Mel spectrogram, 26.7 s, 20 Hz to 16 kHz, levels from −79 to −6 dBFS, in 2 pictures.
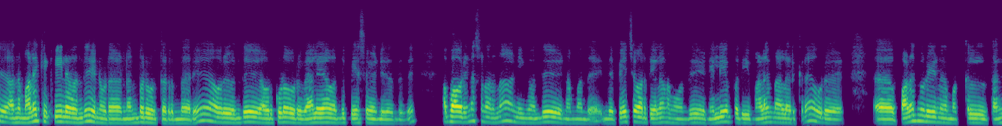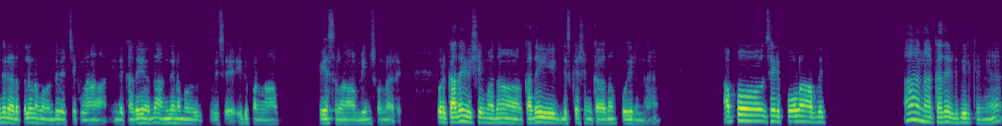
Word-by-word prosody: அந்த 130 +1 +1
மலைக்குக் 155 +1 +1
கீழ 150 -1 +3
வந்து 130 +6 0
என்னோட 120 -4 0 0.2
நண்பர் 130 +4 +1
ஒருத்தர் 115 -1 0
இருந்தாரு. 110 -1 0 0.2
அவரு 135 -2 +3
வந்து 135 +4 +1 0.2
அவரு 120 0 +2
கூட 140 - +4
ஒரு 120 - +1
வேலையா 135 +2 +5
வந்து 125 +1 -5
பேச 120 0 -2
வேண்டியிருந்தது. 215 - -3 0.4
அப்போ 155 - +1
அவரு 145 -1 +6
என்ன 170 - -5
சொன்னாருன்னா, 145 +1 -4 0.2
"நீங்க 130 -1 -5
வந்து 145 +5 0 0.3
நம்ம 115 0 -6
இந்த - - -5 0.2
இந்த 230 0 -1
பேச்சுவார்த்தையெல்லாம் 140 -3 +1
நம்ம 120 -2 -7
வந்து 120 +3 -4 0.2
நெல்லியம்பதி 130 0 0
மலை 120 +4 +1
மேல 125 -2 +1
இருக்கிற - - -8 0.2
ஒரு 120 -4 +1 0.7
அ - - +6 0.3
பழங்குடியின 150 -2 +2
மக்கள் 125 +2 -3 0.2
தங்குற 130 +4 0
இடத்துல 130 +4 -1
நம்ம 120 -1 -3
வந்து 165 - -3
வச்சுக்கலாம். 105 - -8 0.2
இந்தக் 105 0 -8
கதைய 120 +3 +1
வந்து 135 +3 -3
அங்க 120 +1 -1
நம்ம 115 -1 -3
வ் 105 - -9 0.2
விசே 460 +1 -7
இது - - -7
பண்ணலாம், 100 -1 -9 0.6
பேசலாம்." 110 -3 -2
அப்படின்னு 110 +3 -7
சொன்னாரு. 105 - -9 0.5
ஒரு 140 - +5
கதை 155 +4 +6
விஷயமாதான், 130 -2 -2 0.2
கதை 140 +4 +4 0.3
டிஸ்கஷன்க்காகத்தான் 115 -1 -4
போயிருந்தேன். 210 -3 -4 1.0
அப்போ, 180 +4 +5 0.4
"சரி 160 -1 +2
போலாம்." 155 -1 +4
அப்டின் 145 +1 -5 1.1
ஆ 200 - 0 0.2
நான் 145 -4 -3
கதை 145 +2 +2
எழுதிருக்கேங்க. 125 -4 -4
130 Hz, 155 wpm, -20 LUFS, 120-145 Hz, 1.1 s, அவரு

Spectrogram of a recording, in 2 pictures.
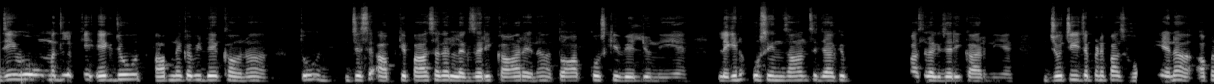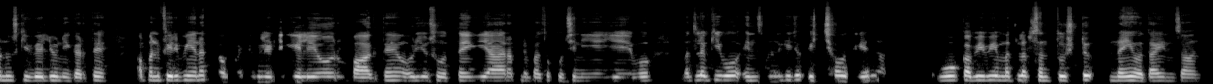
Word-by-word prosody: जी, 215 +5 +1
वो 230 +1 +6 0.2
मतलब 440 - 0
कि 455 -4 -3
एक 410 - +6
जो 230 - +9 0.3
आपने 200 +3 +1
कभी 210 +1 +3
देखा 200 0 +4
हो 180 - +1
ना? 185 +2 -4 0.4
तो 205 - +3 0.4
जैसे 200 0 +3
आपके 180 +3 +2
पास 190 0 +1
अगर 200 0 +4
लग्ज़री 180 0 +5
कार 180 +1 -1
है 175 - 0
ना, 185 +2 -9
तो 190 - 0
आपको 185 - +1
उसकी 390 - -2
वैल्यू 355 0 0
नहीं 165 0 -15
है। 165 -1 -12 0.3
लेकिन 195 +4 +4
उस 210 -1 +2
इंसान 190 0 0
से 205 - -4
जाके 190 - +2 0.5
पास 200 -2 -9
लग्ज़री 180 -1 +3
कार 165 -1 -1
नहीं 165 0 -23
है। 160 - -15 0.3
जो 195 +3 +4
चीज़ 210 0 0
अपने 205 0 -3
पास 200 -1 -2
होती 175 +4 -9
है 190 - +3
ना, 210 +1 0 0.2
अपन 195 +2 -2
उसकी 195 - -4
वैल्यू 355 - +4
नहीं 175 -2 -6
करते। 175 +2 -2 0.3
अपन 190 -1 -3
फिर 195 0 +7
भी 205 - 0
है 200 - +1
ना 210 - -2
कम्पेटिबिलिटी 360 - -7
के 370 - +3
लिए 360 - +3
और 180 - -6
भागते 165 +3 0
हैं 190 - -3
और 180 -1 -4
यो 180 0 -2
सोचते 180 0 -4
हैं 180 0 -2
कि 180 - -2
यार 170 -1 0
अपने 175 0 -11
पास 165 -1 -7
तो - - -12
कुछ 155 - -6
नहीं 165 -2 -11
है, 170 - -13 0.2
ये-वो 170 +2 -7 0.3
मतलब 200 +3 0
कि 205 - -5
वो 200 0 +5
इंसान 280 - -7
की 400 - -2
जो 430 - 0
इच्छा 370 - -1
होती 385 -2 0
है 370 - -1
ना, - - -15 0.6
वो 385 +1 +6
कभी 195 0 +5
भी 200 +1 +4
मतलब 200 +1 +1
संतुष्ट 380 - +3 0.2
नहीं 180 +1 +4
होता 170 -1 +1
है 170 +1 -2
इंसान। 165 -1 -9
190 Hz, 225 wpm, -19 LUFS, 180-210 Hz, 0.6 s, जो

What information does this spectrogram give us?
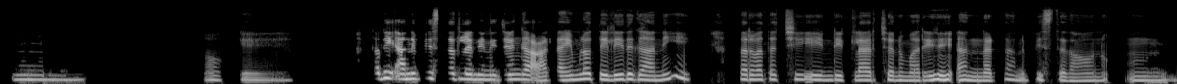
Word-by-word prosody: హ్మ్. 215 -1 -4 1.3
ఓకే. 195 - -8 1.3
అది 290 +2 +6
అనిపిస్తదిలేండి 250 -2 +3
నిజంగా. 225 +2 +2
ఆ - - +3
టైమ్‌లో 220 +6 +3
తెలీదు 225 +2 +4
గాని 205 +4 +1 0.7
తర్వాత, 225 -1 +1 0.2
ఛీ 235 - -1 0.2
ఏంటి 210 0 -1
ఇట్లా 200 +1 -2
అరిచాను, 195 0 -3
మరీ 185 +2 0 0.3
అన్నట్టు 180 +3 -2
అనిపిస్తది. 180 -3 -4
అవును. 175 +2 -5 0.2
హ్మ్. 95 -1 -3
210 Hz, 95 wpm, -23 LUFS, 195-230 Hz, 1.3 s, అది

